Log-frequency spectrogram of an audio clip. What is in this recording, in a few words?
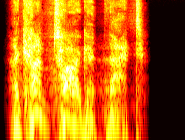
Male Lich ERROR TARGET; en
